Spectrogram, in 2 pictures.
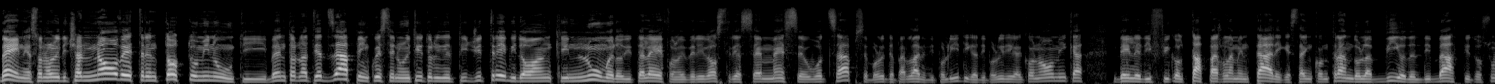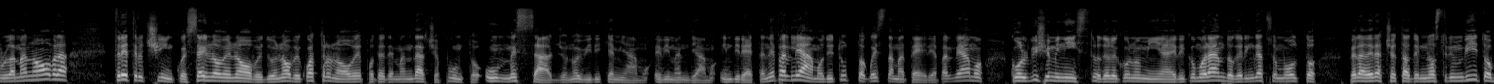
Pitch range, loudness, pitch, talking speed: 125-170 Hz, -27 LUFS, 150 Hz, 165 wpm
